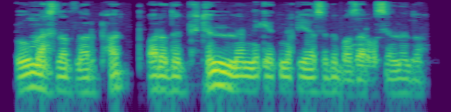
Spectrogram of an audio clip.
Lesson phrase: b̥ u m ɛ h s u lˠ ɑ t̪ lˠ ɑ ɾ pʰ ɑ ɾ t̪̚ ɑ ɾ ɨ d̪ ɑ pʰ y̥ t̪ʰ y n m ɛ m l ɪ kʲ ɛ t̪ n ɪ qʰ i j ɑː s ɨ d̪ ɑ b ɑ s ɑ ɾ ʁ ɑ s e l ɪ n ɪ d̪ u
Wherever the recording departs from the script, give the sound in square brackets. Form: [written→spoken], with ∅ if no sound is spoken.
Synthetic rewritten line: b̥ u m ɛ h s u lˠ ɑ t̪ lˠ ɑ ɾ pʰ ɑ ɾ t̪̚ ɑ ɾ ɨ d̪ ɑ pʰ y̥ t̪ʰ y n m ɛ m l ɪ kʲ ɛ t̪ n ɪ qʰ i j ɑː s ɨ d̪ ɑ b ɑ [s→z] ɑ ɾ ʁ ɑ s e l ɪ n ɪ d̪ u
